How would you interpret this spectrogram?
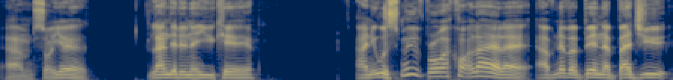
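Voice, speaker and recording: A young man from Portugal whose first language is Portuguese, a podcast guest chatting casually in relaxed slang, saying "bro" and "you feel me" a lot. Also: mid-range voice, moderate pace, clean tone, no echo, clean studio sound. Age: young adult. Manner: laid-back street slang, fillers like "you feel me", "bro". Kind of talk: casual interview chat. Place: podcast studio.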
